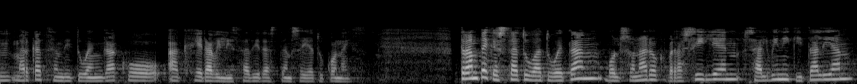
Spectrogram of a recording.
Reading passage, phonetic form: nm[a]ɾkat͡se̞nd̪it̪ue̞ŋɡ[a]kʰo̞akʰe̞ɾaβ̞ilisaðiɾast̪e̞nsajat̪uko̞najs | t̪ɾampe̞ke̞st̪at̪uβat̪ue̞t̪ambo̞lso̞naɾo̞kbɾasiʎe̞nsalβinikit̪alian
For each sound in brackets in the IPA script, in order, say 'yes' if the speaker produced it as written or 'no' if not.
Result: yes, yes

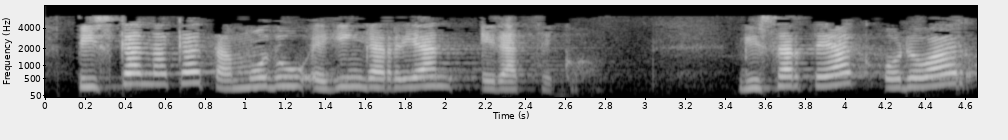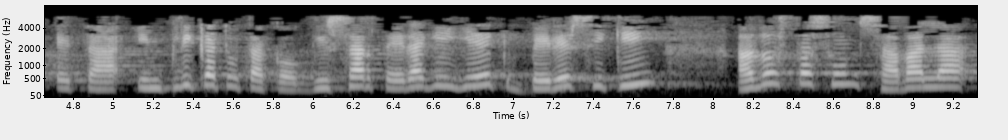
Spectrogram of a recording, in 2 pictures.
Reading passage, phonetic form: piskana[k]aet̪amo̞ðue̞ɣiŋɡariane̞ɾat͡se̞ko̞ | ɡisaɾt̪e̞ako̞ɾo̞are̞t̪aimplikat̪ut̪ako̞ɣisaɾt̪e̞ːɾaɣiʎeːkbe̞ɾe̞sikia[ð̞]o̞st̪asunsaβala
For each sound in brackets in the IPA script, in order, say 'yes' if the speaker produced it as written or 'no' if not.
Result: yes, yes

